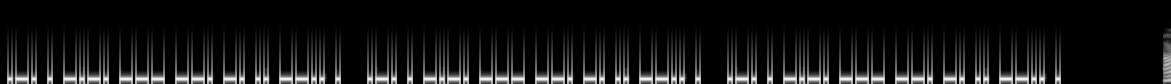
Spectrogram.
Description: Morse code, heard as a keyed tone, about 28 wpm, 250 Hz. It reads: RECOGNIZE RECOGNIZE RECOGNIZE
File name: morse / morse-training-30WPM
